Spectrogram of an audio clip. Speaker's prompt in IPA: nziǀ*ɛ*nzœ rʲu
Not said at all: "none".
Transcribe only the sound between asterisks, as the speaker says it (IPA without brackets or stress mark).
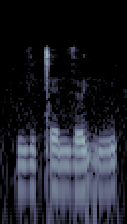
ɛ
